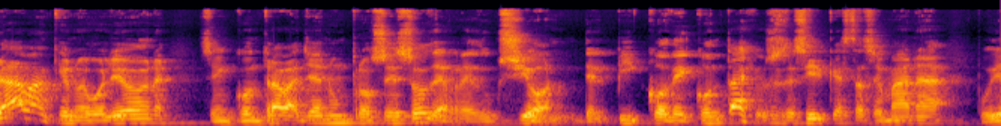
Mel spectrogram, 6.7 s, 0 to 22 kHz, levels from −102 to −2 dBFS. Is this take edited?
no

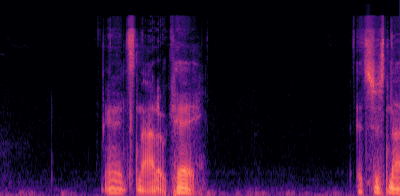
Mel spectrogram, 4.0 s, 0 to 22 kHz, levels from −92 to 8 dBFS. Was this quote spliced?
no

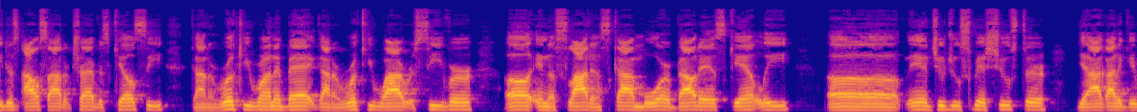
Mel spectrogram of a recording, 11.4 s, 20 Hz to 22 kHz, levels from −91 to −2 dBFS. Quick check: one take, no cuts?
yes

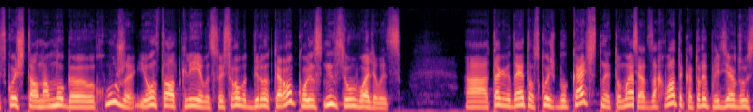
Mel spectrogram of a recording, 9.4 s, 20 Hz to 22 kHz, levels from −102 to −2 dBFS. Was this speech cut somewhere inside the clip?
yes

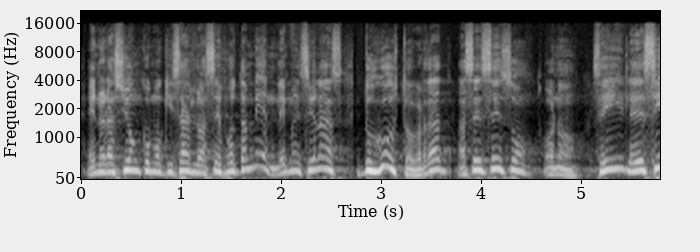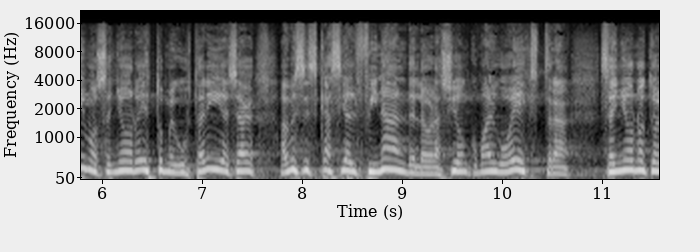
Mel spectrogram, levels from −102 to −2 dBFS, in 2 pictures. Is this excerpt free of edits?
no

